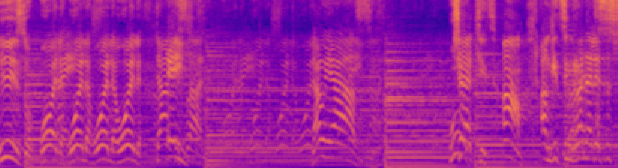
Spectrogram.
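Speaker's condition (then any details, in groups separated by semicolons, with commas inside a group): No condition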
